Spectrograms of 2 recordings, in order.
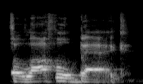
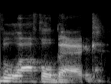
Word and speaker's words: Fathelbab: One that comes to mind, I think, was probably a grade school experience was falafel bag. Fathelbab.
